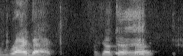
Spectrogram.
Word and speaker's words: Ryback: I said ry bread. He said it wrong. I got it right the second time though. Ryback.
